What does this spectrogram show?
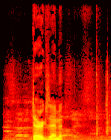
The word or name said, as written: DEREK ZAMMIT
